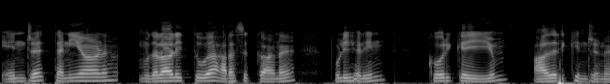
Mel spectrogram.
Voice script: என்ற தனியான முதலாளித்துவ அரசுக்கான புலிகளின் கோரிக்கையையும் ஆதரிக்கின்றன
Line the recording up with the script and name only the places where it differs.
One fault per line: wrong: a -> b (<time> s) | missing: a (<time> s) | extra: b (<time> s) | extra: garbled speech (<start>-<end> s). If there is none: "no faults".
no faults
